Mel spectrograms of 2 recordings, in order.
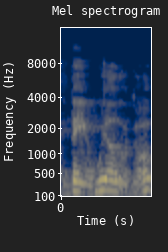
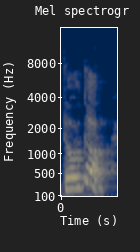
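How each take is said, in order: First: The word 'will' is said in full. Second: The word 'will' is contracted to 'll. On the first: The speaker calls it wrong. "You don't say" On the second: The speaker calls it right. "but they'll go"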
